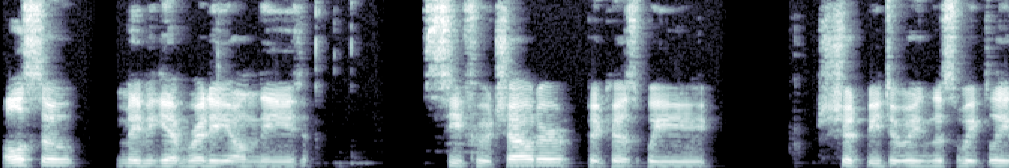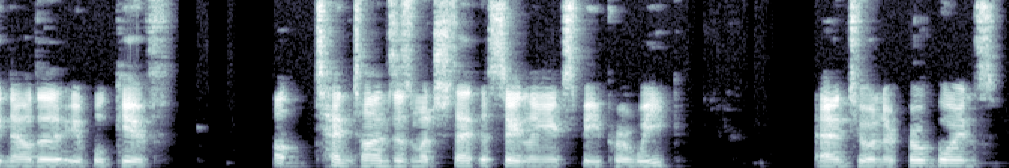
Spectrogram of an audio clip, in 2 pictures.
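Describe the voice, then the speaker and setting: A man's voice: medium pitch, steady tone, unhurried. Man, nasal cold voice, stuffy, casual patch notes rundown, trips over words. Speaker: gaming content creator.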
